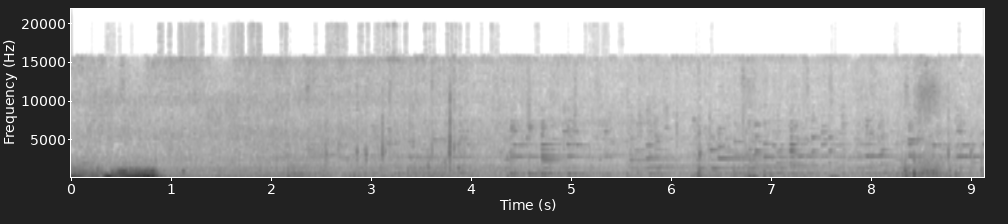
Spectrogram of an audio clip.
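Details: Short cow moo at the very start, then several seconds of quiet outdoor background with scattered clicks and taps.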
